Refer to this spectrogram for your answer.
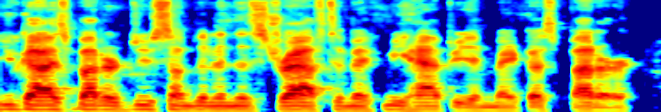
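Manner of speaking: normal talking voice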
